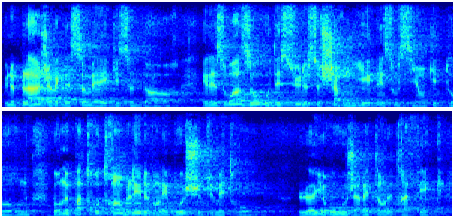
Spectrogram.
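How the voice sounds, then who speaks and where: A man with a fairly low voice recites poetry in a solemn, declamatory way. His phrasing is measured and his intonation stays fairly even. The sound is that of a church, with strong echo and a long reverberant tail. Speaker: poetry reader. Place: inside a church at night.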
